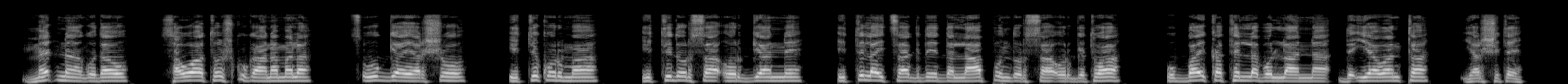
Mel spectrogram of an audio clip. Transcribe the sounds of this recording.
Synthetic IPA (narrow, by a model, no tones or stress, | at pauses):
mɛɗɪnaːɡɔd̪ɐw | sɐwʊwaːt̪ɔʃkʊɡaːnɐmɐlɐ | t͡sʼuːɡːɪjaːjɐɾʃoː | ɪt̪ːɪkɔɾmaː | ɪt̪ːɪd̪ɔɾsaːʔɔɾɡɪjaːnːɛ | ɪt̪ːɪlɐjt͡sːaːɡɪd̪e̞ːd̪ːɐlaːpːɔnd̪ɔɾsaːɔɾɡɪt̪ʊwaː | ʊbːɐjkːɐt̪ɪlːɐbɔlːaːnːɐd̪ɛʔɪjaːwɐnt̪ːɐ | jɐɾʃɪt̪ɛ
